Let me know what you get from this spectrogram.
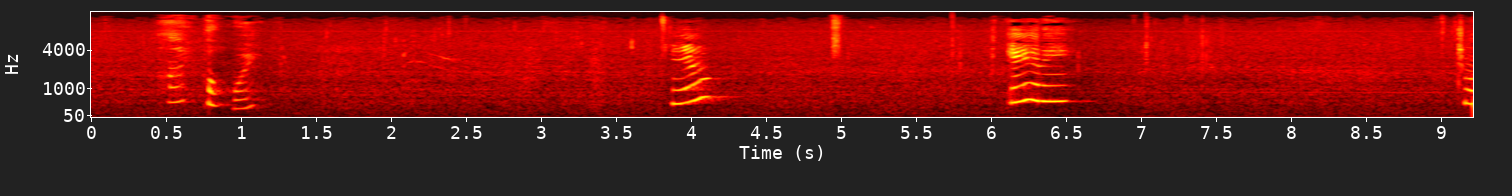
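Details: Bottle-fed kittens in an indoor nursery, crawling out of their tent at feeding time. Three short, high, rising-then-falling mews spaced a few seconds apart, with a soft coaxing human voice between them.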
